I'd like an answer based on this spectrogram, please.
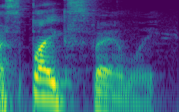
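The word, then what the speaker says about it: Spy×Family: Yeah, Spike's family. The X is part of the name. You have to pronounce it.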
